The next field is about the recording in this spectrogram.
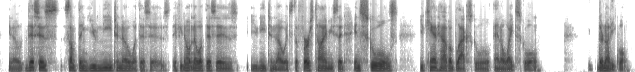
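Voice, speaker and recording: A man with a very deep, low pitch and a dark, mellow tone, ordinary pitch variation, and a moderate pace, recorded dry and close with no echo against a quiet background. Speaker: history professor. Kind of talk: recorded lecture. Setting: recorded video lecture with slides. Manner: hesitant, many fillers.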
